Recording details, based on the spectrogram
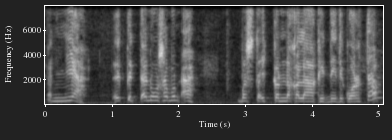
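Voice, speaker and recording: A high-pitched Filipino-accented older parent acted by a woman in an audio drama. The figure is boastful and money-minded, pressing others with exclamations and pointed questions. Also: moderate pace, a bit bright. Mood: indignant, scolding. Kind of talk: Ilocano audio drama acting.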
